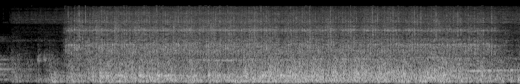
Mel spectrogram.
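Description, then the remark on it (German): Many Purim noisemakers (ratchets) rattle at once in a synagogue, with knocking, to drown out the name Haman during the reading of the Book of Esther: a dense, loud, continuous clatter that erupts after a brief quieter moment and keeps going without a break. No voices can be picked out. “Der Name dieses Antisemiten soll durch die Ratschenlautstärke und durch Klopfen übertönt werden.”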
